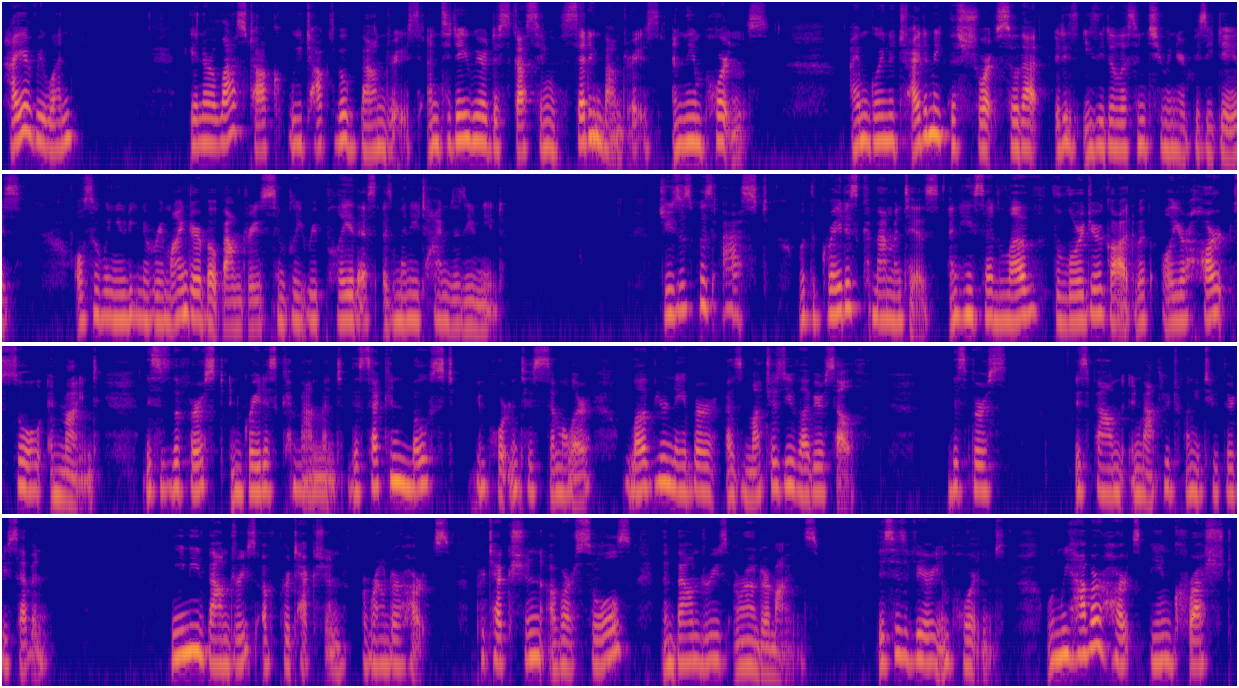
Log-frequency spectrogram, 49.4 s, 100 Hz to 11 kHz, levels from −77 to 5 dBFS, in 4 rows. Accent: American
